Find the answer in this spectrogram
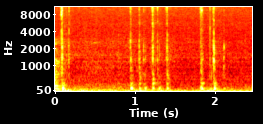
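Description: Typing on a computer keyboard: a handful of separate keystrokes at an irregular pace.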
